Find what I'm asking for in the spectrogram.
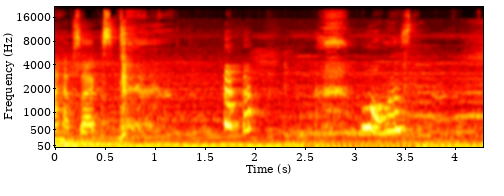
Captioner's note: laughs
